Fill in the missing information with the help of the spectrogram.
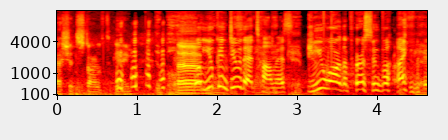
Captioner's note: laughs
